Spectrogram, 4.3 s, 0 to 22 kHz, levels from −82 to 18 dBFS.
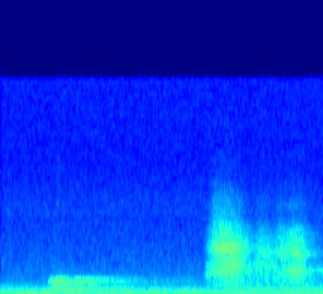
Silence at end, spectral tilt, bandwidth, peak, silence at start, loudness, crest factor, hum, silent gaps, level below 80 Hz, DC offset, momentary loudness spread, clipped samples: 0 s; -3.5 dB/octave; 16.5 kHz; -18 dBFS; 0 s; -34 LUFS; 16 dB; none; none; -40 dBFS; under 0.1%; 11 LU; under 0.1%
